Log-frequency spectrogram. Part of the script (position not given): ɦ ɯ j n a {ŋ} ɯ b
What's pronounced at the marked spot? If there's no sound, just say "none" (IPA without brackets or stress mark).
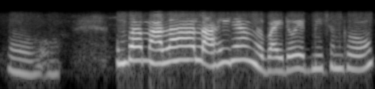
ŋ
